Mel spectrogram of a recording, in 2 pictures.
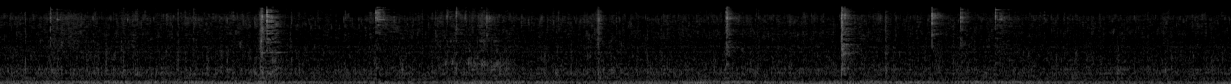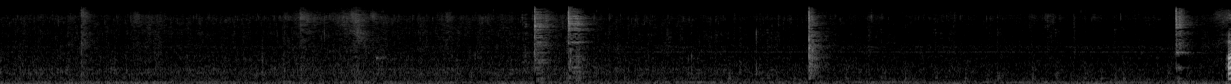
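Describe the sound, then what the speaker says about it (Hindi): Bottle gourd and tomatoes fry in a pan with a low, steady sizzle, while a spoon clinks and scrapes against the metal at irregular moments. "अब ये टमाटर और घिया दोनों एक साथ पकेंगे।"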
